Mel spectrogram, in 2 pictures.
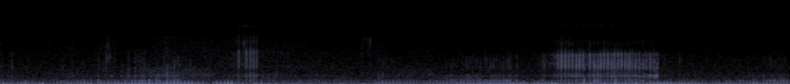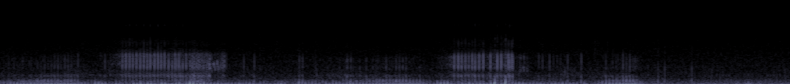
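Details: Pet kitten Yumak, male, purrs through a long massage session; unbroken deep rumble, with scattered light taps and three prominent bursts of fur-stroking rustle in the second half.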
